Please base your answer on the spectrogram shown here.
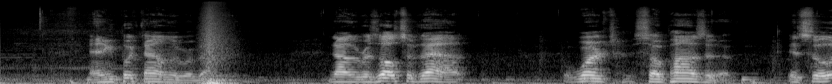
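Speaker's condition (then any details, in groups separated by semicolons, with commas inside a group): Parkinson's disease; visible shaking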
